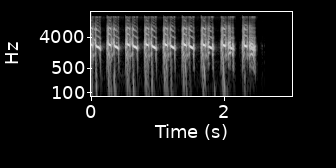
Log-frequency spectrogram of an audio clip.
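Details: Grey francolin (desi gora kohati teetar) giving a loud, harsh, grating call. About nine notes come at a steady, quick rhythm, roughly three to four per second, each with a squeaky falling whistle. The series then stops abruptly.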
